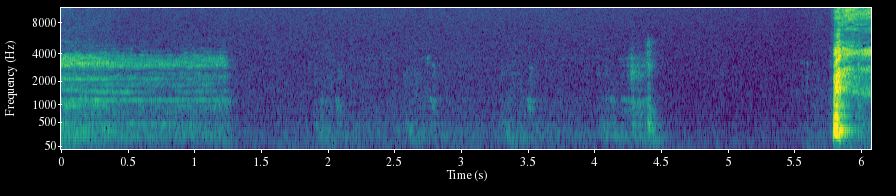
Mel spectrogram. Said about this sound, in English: Oh my god. What the fuck? Like, why did the printer just do that? I don't know.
